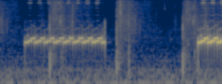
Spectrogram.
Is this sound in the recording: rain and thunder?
no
